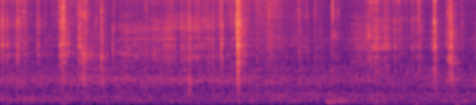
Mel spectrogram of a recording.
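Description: A solid white bar of soap, held in the hand, is scraped with a box cutter blade. The result is a quiet series of short, bright scraping ticks and crisp shaving sounds, with one sharper crack partway through.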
